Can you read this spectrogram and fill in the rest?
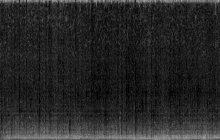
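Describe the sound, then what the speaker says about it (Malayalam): Water boils vigorously in a pot for Kerala fish head curry, a dense, continuous bubbling hiss that stays even and close, with no voices. "വെള്ളം നല്ലപോലെ തിളച്ചിരിക്കുന്നു"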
